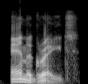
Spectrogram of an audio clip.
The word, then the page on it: emigrate: British English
